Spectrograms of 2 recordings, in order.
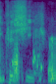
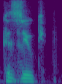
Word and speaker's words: Kashyyyk: It's supposed to be Kashyyyk, but someone in the holiday special pronounces it Kazook.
